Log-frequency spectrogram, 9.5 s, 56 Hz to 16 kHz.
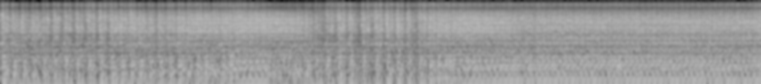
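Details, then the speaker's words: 1972 Oldsmobile 98 V8 revived after storage and jump-started: the idle lopes with irregular stumbles and skipped beats. Misfire cause not yet found; plugs slightly fuel-fouled. "it still has that awful Miss but we got it back running again we can move it around if we need to but I'm going to start pulling plugs out and seeing why we have this mess"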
